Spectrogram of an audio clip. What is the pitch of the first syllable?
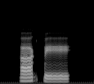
high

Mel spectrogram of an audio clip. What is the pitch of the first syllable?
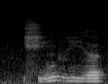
rising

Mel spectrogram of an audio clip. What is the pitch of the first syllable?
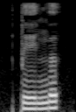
low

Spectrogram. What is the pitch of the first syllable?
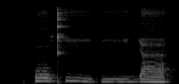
high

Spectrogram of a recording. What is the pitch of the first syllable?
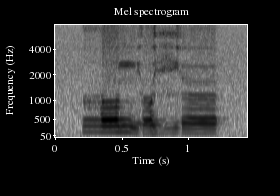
high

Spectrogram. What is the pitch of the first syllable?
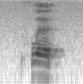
low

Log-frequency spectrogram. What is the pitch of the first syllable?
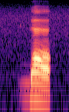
low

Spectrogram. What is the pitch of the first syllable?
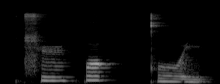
low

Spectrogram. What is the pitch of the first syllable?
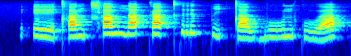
low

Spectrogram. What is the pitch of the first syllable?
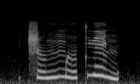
rising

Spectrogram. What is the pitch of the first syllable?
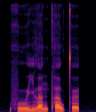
rising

